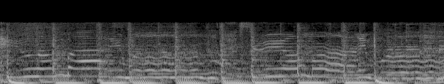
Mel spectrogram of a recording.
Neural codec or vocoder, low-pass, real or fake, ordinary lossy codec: none; 7.2 kHz; real; none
